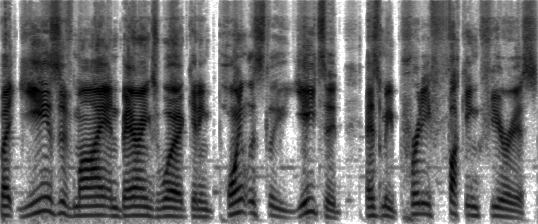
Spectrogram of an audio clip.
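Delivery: normal talking voice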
